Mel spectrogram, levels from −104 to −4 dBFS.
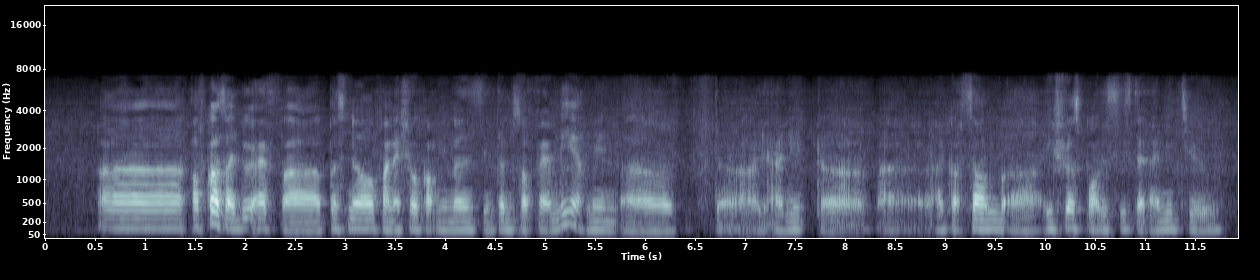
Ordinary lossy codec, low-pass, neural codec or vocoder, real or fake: AAC, 32 kbps; 7.2 kHz; codec, 44.1 kHz, 7.8 kbps, Pupu-Codec; fake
